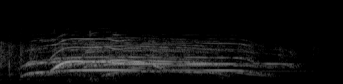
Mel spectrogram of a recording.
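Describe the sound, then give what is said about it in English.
A crowd cheers and whoops over a steady wash of clapping, with several voices holding rising, wavering tones for a few seconds before fading out. “Another huge round of applause”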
